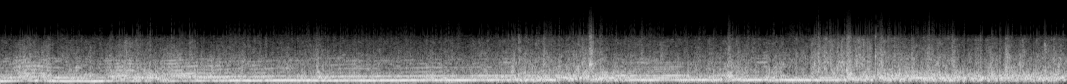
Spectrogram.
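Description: Race car engine running hard at high revs, its note climbing at first and then holding steady, with a short break in the note about six seconds in.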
